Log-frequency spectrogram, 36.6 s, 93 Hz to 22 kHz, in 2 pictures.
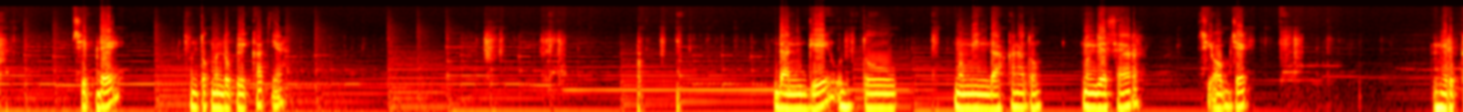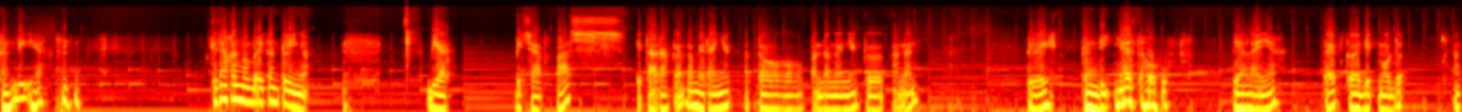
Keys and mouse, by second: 0.0 shift+d, 2.5 alt+shift+middle click, 3.1 s, 6.1 alt+z, 6.9 alt+z, 7.2-8.3 drag, 8.5 alt+z, 9.3 s, 10.8 alt+z, 11.2 click, 12.0-13.8 alt+middle drag, 14.4-15.1 middle drag, 15.2 alt+middle drag, 34.0 Tab, 35.8 1.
